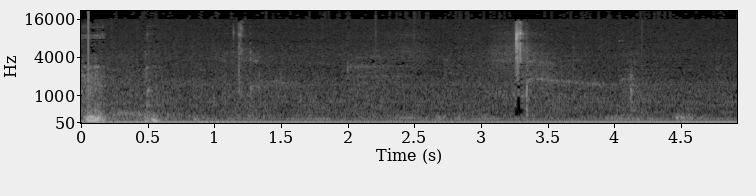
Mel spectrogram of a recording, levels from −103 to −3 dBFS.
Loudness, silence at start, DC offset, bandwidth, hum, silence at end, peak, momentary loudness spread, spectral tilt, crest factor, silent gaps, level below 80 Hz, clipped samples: -47 LUFS; 0 s; under 0.1%; over 20 kHz; none; 0 s; -12 dBFS; 17 LU; -3 dB/octave; 36 dB; none; -54 dBFS; under 0.1%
